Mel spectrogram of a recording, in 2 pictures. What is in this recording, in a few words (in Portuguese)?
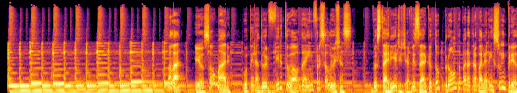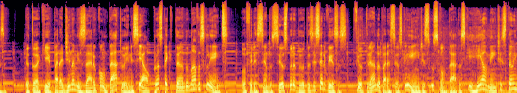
voz masculina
